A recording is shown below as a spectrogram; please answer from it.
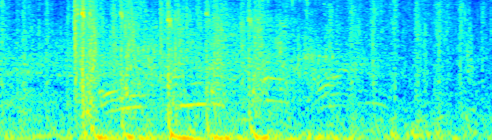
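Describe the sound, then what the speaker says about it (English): Automated turrets in a war video game rattle off rapid bursts of gunfire, a dense stream of shots close and loud with a few brief sharper pops, amid game noise and background commotion. "Go turrets. Look at those things rip and tear."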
